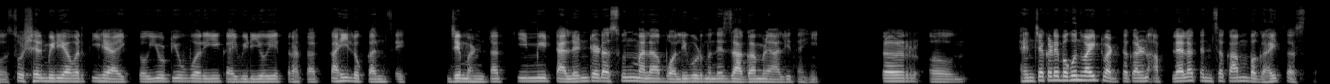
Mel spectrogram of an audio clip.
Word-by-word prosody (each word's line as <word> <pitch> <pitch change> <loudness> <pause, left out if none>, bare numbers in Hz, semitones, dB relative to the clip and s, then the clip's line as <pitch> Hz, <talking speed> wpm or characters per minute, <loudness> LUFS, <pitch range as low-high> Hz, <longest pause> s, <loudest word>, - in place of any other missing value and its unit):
Social 155 0 +1
मीडियावरती 145 0 +1
हे 145 - +1
ऐकतो 125 0 -2
YouTubeवरही 140 -1 -2
काही 125 -1 -2
व्हिडिओ 130 0 -2
येत 130 0 -2
राहतात 120 0 -6
काही 155 +3 +3
लोकांचे. 130 -3 -4 0.5
जे 145 - +7
म्हणतात 135 0 -3 0.2
की 150 0 -3
मी 150 +1 +1
टॅलेंटेड 150 +4 +3
असून 165 +4 -1
मला 140 -3 +3
बॉलिवूडमध्ये 135 +1 -1
जागा 130 -1 +2
मिळाली 125 -2 -3
नाही. 115 -1 -13 0.7
तर 145 0 +3 0.2
अ, 130 - -8 0.9
ह्यांच्याकडे 185 +5 +3
बघून 200 +2 +3
वाईट 195 0 +6
वाटतं. 145 -2 +1
कारण 150 +2 +1
आपल्याला 145 +3 +2
त्यांचं 165 -2 -6
काम 155 +1 0
बघायचं 140 +1 -2
असतं. - - -14
140 Hz, 155 wpm, -24 LUFS, 130-150 Hz, 0.9 s, जे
